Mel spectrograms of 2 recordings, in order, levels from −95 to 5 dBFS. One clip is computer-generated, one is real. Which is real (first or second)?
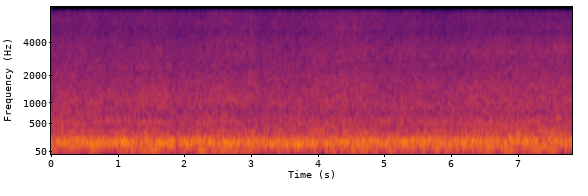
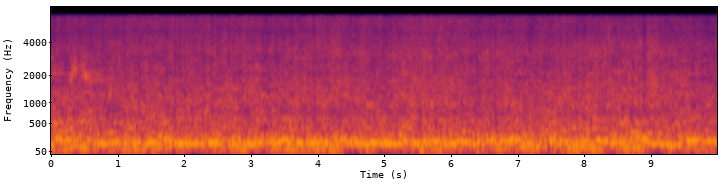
first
